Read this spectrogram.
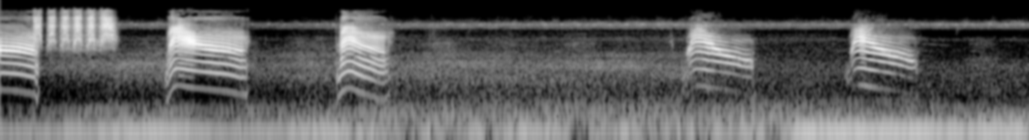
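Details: Mink Bengal kitten, female, giving five loud, strained meows at irregular intervals, each bright and slightly descending, with a brief scratchy sound at the start and a steady low hum throughout.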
